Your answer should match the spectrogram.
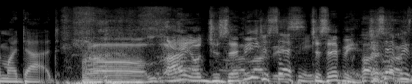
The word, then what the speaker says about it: Giuseppe: It's a bit more of a G than a J. Sound like a Giuseppe. Giuseppe. A bit more of a soft G there.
